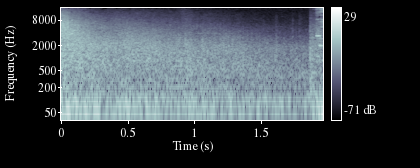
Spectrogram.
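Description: Mech weapons and missiles firing in Battletech, a loud rumbling volley that sustains and slowly fades over two seconds before a fresh burst hits at the end.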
